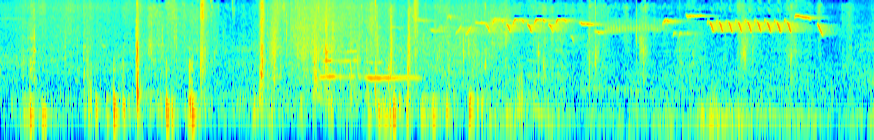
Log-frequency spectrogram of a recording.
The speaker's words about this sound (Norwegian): Det er vært i lufta, ja. Fugler og kvitringer.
